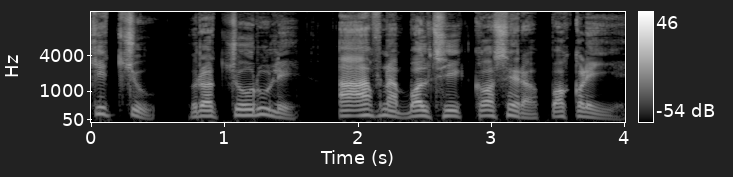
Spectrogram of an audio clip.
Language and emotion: Nepali, neutral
